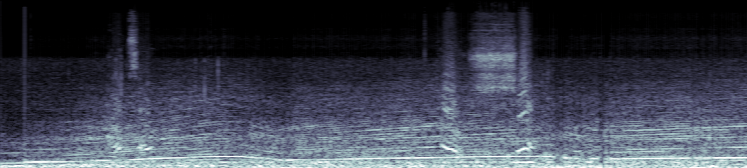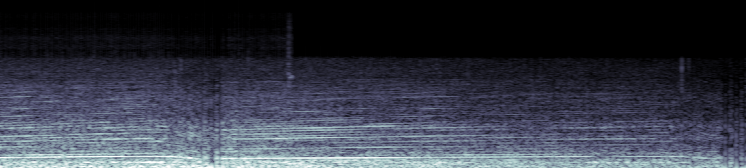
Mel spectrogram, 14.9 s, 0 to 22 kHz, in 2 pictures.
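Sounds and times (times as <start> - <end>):
Ferrari sports car engine driving fast heard from the cockpit: 0.0 - 14.7
speech: 5.2 - 5.5.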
